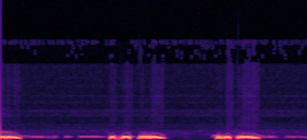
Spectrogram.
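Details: Spotted dove decoy singing in the 'thổ' voice to draw in wild birds: two deep cooing phrases, each a short doubled note followed by a sustained falling coo, with faint murmuring between.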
